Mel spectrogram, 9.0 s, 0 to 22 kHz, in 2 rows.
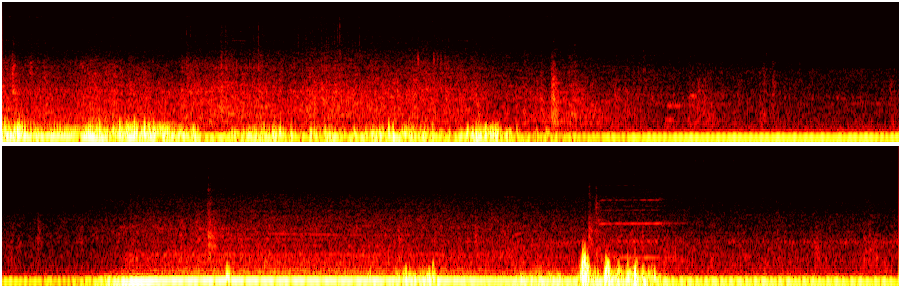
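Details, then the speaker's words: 2002 Silverado 2500HD test drive after new front driveshaft U-joints: steady low road rumble under hard acceleration, no clunk or whine; earlier noise gone, worn U-joints believed to be the cause rather than CV axle. "So it seems to be working good. I don't hear the noise. I'm pushing it pretty hard and I haven't heard the noise."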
